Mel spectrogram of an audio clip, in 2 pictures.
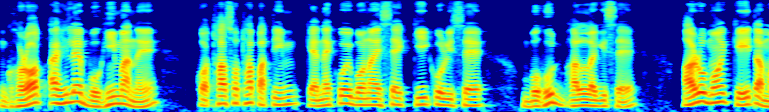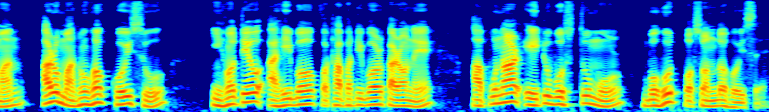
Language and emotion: Assamese, neutral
